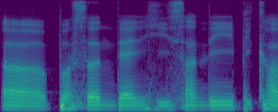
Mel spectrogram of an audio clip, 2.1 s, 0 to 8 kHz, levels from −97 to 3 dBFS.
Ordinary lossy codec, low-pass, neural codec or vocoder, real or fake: none; none; none; real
